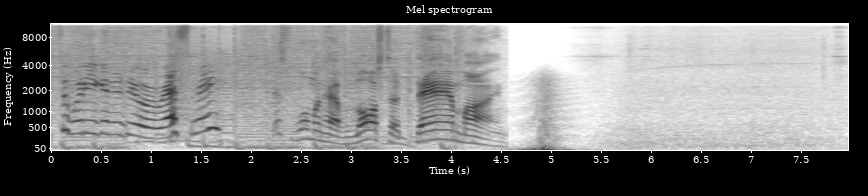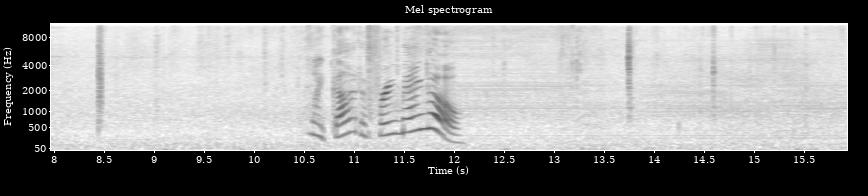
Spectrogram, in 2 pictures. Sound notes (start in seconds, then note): 5.9 birds singing; 8.4 footsteps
